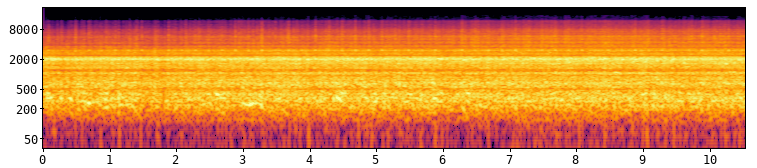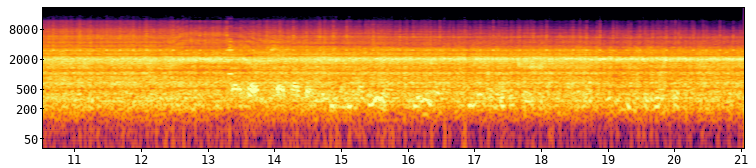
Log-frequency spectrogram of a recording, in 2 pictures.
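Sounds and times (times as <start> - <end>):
radio static hiss: 11.0 - 20.6.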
